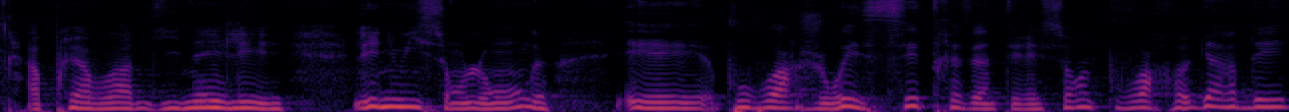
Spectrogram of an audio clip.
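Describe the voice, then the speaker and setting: A woman speaks at a very slow pace in a fairly low, dark, mellow tone. Her intonation is fairly even. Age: 80s+. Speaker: association founder. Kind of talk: conference talk. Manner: halting, many hesitations.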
